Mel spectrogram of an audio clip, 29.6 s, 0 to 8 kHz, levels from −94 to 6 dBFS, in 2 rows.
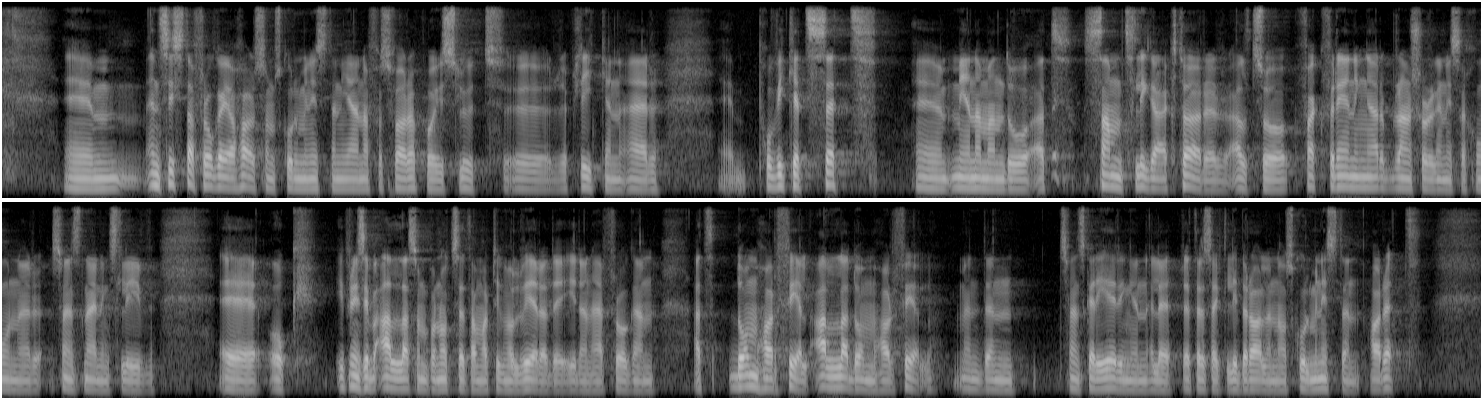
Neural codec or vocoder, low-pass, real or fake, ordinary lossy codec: none; 7.2 kHz; real; none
